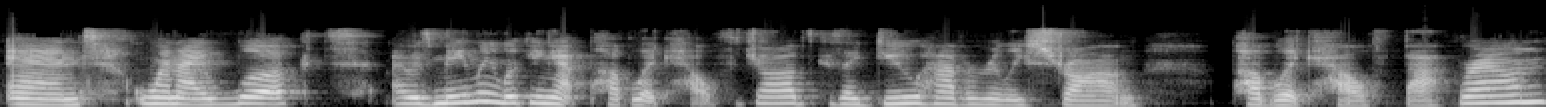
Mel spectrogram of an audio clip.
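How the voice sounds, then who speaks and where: A plain, everyday voice, a woman with an American accent speaks at a fairly slow pace with a fairly high pitch and ordinary pitch variation. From US West Coast, California Bay Area. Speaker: clinical research coordinator and science influencer. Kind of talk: casual interview.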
